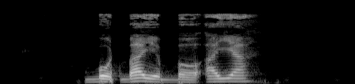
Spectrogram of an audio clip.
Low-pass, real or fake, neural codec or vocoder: 10.8 kHz; real; none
